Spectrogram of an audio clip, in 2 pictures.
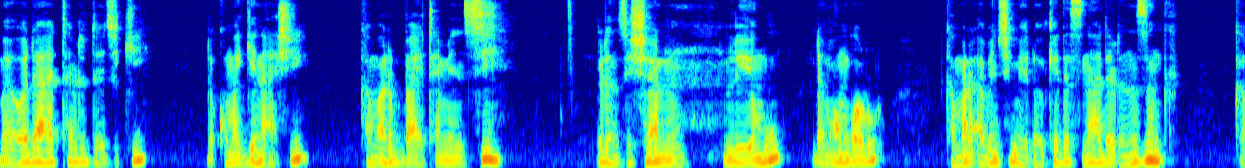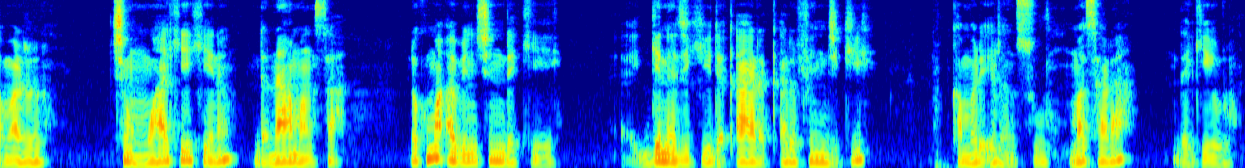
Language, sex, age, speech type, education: Hausa, male, 15-29, spontaneous, secondary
